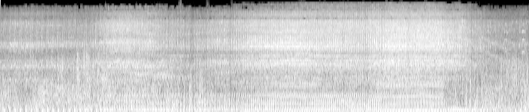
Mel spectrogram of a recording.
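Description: Motorcycle engine revved hard while the bike is stuck in mud, its rear tyre spinning without grip. The revs rise and fall for several seconds, then drop back near the end.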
